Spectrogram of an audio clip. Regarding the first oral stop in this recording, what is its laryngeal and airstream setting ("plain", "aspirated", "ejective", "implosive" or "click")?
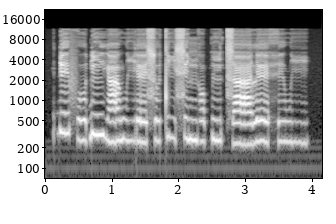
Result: implosive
